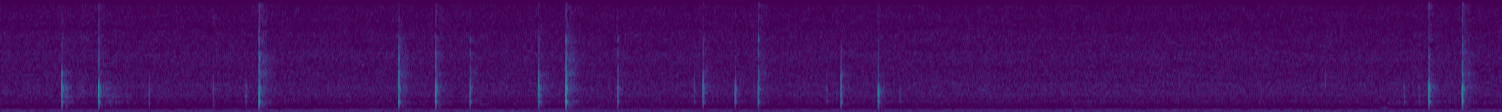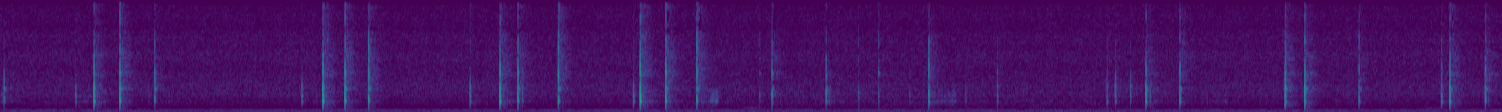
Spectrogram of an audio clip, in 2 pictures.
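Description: A pink plastic paddle hairbrush with a unicorn print on its flat back and a hollow handle is held in one hand while long painted nails tap its back. Sharp, dry clicks with almost no ring come in quick, irregular clusters, pausing for a few quiet seconds in the middle before the tapping resumes. A faint, steady low hum runs underneath throughout.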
